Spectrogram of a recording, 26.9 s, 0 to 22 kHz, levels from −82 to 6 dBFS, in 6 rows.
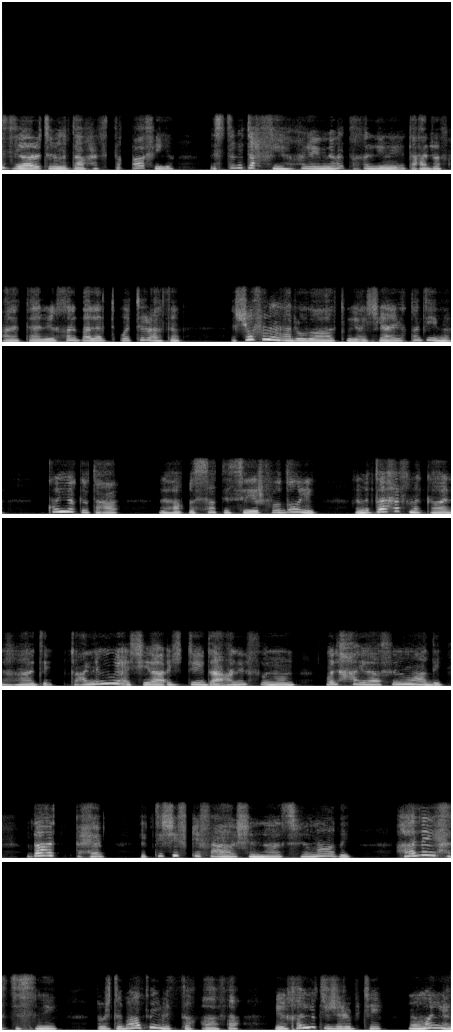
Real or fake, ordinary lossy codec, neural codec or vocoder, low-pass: fake; none; codec, 32 kHz, 1.9 kbps, SNAC; 7.2 kHz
